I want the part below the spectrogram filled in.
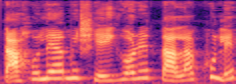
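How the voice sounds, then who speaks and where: A woman's voice: on the high side, lively intonation, moderate pace, phone-quality sound, background noise, close to an everyday voice. A woman with a Bangladeshi accent voicing a grumbling, evasive cartoon father, brusque and teasing in comic dialogue. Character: grumbling, evasive cartoon father dodging his child's demands.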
